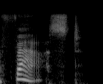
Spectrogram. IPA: fæst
